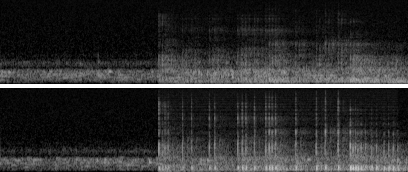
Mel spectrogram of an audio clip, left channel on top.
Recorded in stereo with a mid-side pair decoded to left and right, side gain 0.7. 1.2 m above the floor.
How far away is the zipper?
About 2 m.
